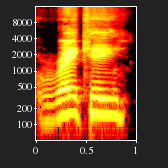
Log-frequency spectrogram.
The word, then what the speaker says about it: Reiki: And it's called Reiki for all. Did I pronounce that right?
